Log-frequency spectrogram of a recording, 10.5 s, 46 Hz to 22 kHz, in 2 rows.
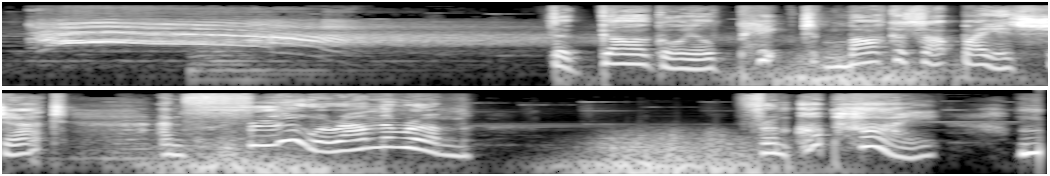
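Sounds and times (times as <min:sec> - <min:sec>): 
witch screaming shrilly: 0:00.0 - 0:02.8
speech: 0:02.8 - 0:07.7, 0:09.0 - 0:10.4.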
